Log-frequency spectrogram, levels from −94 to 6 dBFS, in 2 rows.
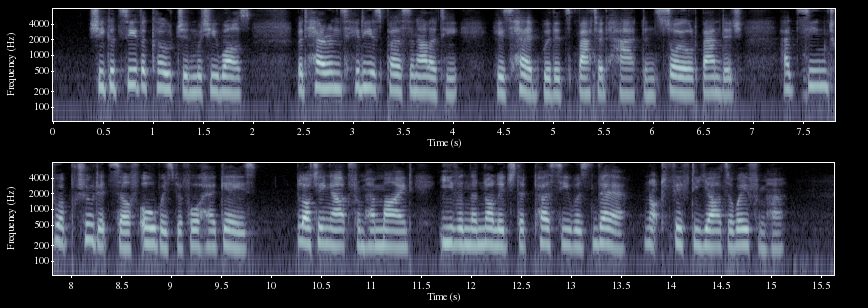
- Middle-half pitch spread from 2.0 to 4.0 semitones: Yes, narrow, 2.6 semitones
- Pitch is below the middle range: No, high, 200 Hz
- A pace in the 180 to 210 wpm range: Yes, average, 190 wpm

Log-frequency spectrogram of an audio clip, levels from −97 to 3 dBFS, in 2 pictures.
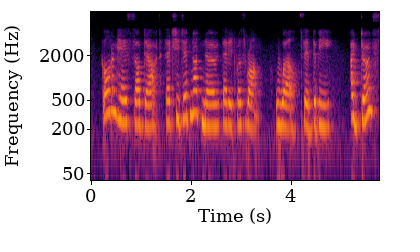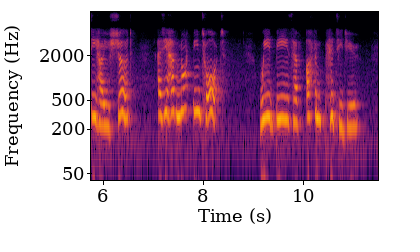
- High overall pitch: Yes, very high, 255 Hz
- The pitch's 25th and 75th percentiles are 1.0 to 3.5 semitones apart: No, average, 5.1 semitones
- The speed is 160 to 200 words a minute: Yes, average, 175 wpm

